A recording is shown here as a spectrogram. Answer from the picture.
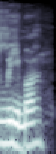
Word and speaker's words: Lima: here with um Lio um am I pronouncing that right uh it's lima lima okay um with um coexis coin how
